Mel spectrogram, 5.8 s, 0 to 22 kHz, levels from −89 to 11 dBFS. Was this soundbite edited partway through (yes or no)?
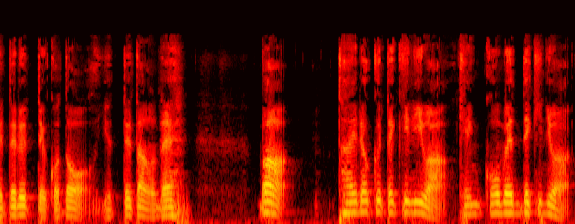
no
